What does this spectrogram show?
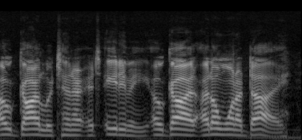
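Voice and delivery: acted child voice, crying and screaming in terror. Recounting a kid being pulled inside and crying out to the Lieutenant: imitating a kid crying in terror. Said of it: "He was crying".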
